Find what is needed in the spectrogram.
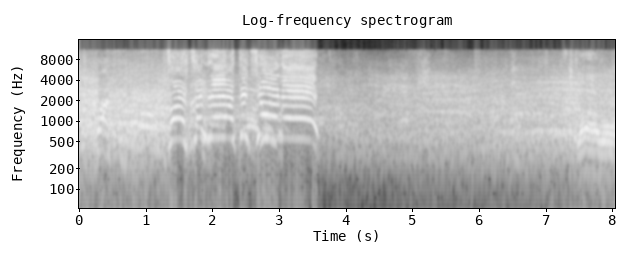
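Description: Several loud, high-pitched shouts between about one and a half and three and a half seconds in, the last one held longest. A lower, steady murmur of the crowd follows, and voices rise again near the end.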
